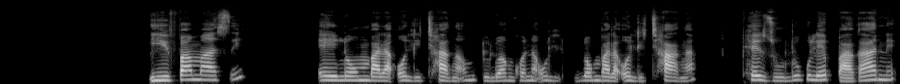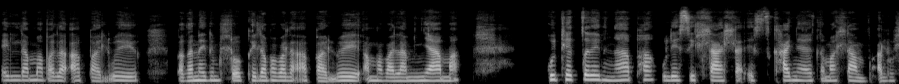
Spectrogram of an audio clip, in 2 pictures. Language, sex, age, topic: North Ndebele, female, 25-35, health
